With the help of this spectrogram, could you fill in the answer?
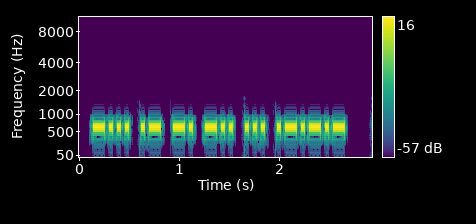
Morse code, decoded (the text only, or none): BANDS.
